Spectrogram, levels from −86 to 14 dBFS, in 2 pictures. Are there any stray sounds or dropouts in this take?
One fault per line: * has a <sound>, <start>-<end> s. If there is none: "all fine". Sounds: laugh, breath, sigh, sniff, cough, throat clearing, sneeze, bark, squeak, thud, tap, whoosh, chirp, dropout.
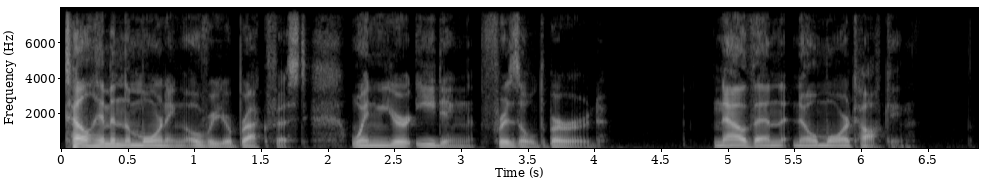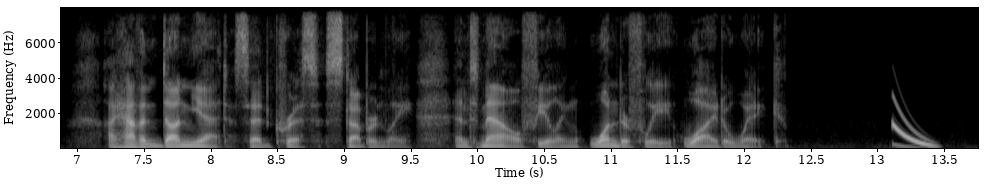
* has a chirp, 13.1-13.5 s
